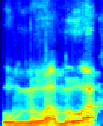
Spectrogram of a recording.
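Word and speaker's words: ʻOumuamua: I can't pronounce this word. Oumuamua, Yeah, Yeah, and the yeah.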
